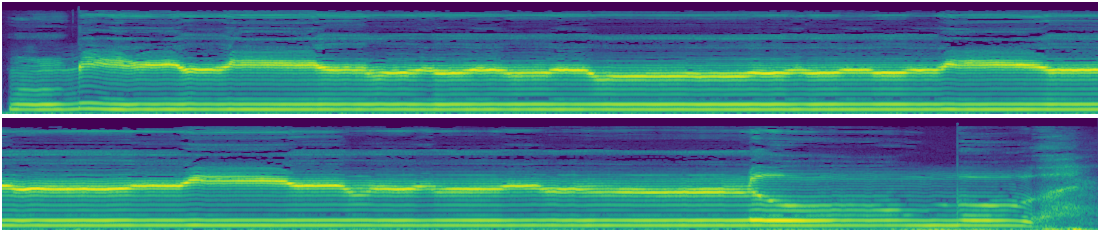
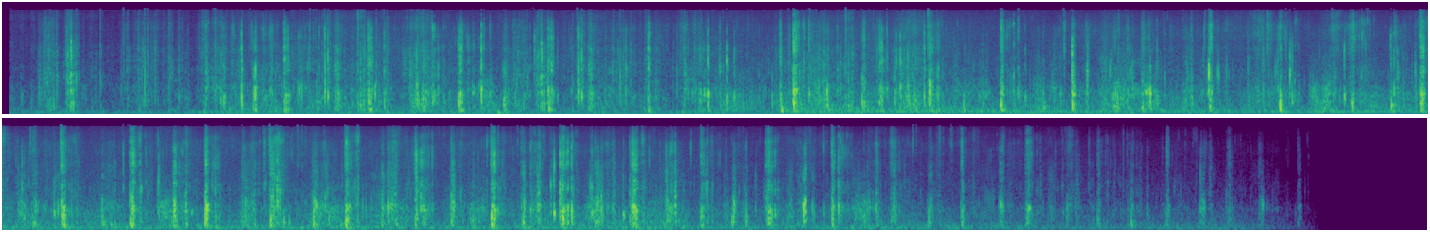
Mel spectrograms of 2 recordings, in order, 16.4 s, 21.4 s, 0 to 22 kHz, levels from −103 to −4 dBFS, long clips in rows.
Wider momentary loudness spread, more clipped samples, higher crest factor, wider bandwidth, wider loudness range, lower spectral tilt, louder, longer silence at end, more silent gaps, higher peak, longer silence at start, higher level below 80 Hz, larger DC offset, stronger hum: second, 12 LU vs 16 LU; neither; second, 12 dB vs 30 dB; about the same, 15.5 kHz vs 17 kHz; second, 5 LU vs 8 LU; first, -7 dB/octave vs -3.5 dB/octave; first, -10 LUFS vs -31 LUFS; second, 0.05 s vs 1.25 s; neither; about the same, 0 dBFS vs -2 dBFS; about the same, 0.05 s vs 0.05 s; first, -40 dBFS vs -54 dBFS; neither; neither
